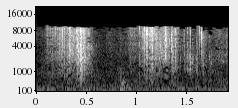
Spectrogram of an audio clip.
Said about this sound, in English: He says, as he's turning the pages, Acts chapter 1, Luke is writing.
